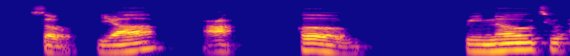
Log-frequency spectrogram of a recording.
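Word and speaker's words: יעקב: So Yaakov. We know to accent the first syllable because there is a mether, a little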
